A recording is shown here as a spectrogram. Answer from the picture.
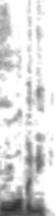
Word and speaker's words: Albany: Albany.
